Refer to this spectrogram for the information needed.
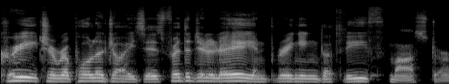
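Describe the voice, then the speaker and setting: Putting on a raspy, croaky character voice, a man speaks at a moderate pace with a fairly high pitch. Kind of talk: servile.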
